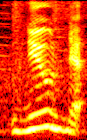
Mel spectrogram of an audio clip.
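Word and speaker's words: GNUnet: It's pronounced NewNet. Oh, NewNet. Can I say GNU-net?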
